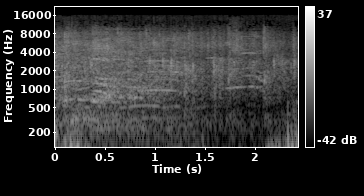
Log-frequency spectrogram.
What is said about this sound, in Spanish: Alguien puede dar un aplauso fuerte a ese Dios poderoso que nunca te dejará, que nunca te abandonará.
